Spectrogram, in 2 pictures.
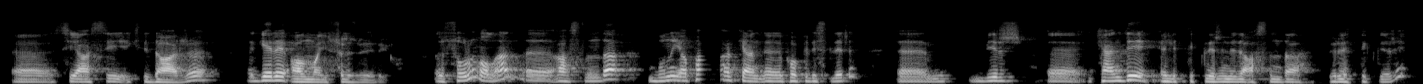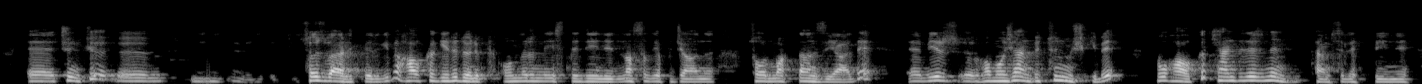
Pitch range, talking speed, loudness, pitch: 125-170 Hz, 110 wpm, -21 LUFS, 145 Hz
